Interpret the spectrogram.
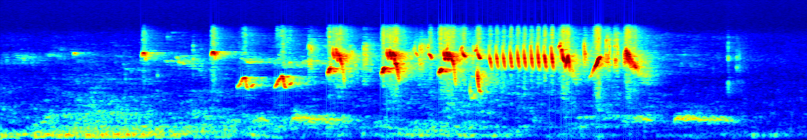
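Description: A songbird singing one varied phrase of about five seconds: separate whistled notes, then a fast trill in the middle and a few sharp closing notes. A low rumble lies under the first couple of seconds.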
